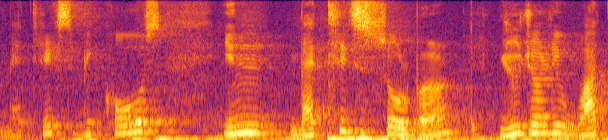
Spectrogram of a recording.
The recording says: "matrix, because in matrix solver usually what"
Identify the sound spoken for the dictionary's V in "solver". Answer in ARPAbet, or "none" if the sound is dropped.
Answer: B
